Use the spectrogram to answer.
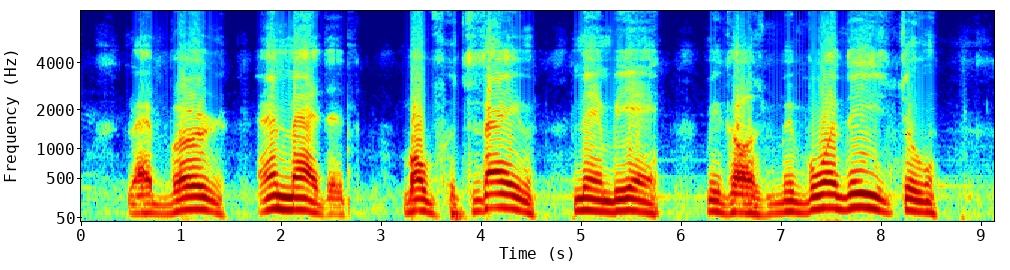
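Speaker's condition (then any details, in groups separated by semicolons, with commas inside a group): Multiple sclerosis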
